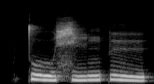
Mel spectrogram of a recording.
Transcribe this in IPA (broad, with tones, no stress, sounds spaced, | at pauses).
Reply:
t̪ u˨˩ ɕ i˧˥ ŋ p y˥˩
